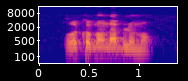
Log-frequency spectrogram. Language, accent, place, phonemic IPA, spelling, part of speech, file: French, France, Lyon, /ʁə.kɔ.mɑ̃.da.blə.mɑ̃/, recommandablement, adverb, LL-Q150 (fra)-recommandablement.wav
- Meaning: commendably, worthily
